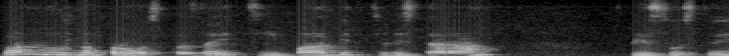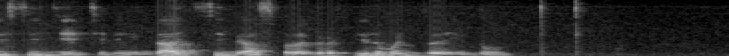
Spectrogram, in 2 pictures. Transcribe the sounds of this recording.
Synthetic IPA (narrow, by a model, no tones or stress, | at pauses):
vamnuʐnəpɾo̞st̪əzɐjtʲipəɐbʲitʲtʲvɾʲɪst̪ɐɾan | fpɾʲɪsut̪st̪vʲɪːɪsʲvʲɪdʲetʲɪlʲɪːd̪atʲsʲɪbʲasfət̪əɡɾɐfʲiɾəvətʲzəɪd̪o̞j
